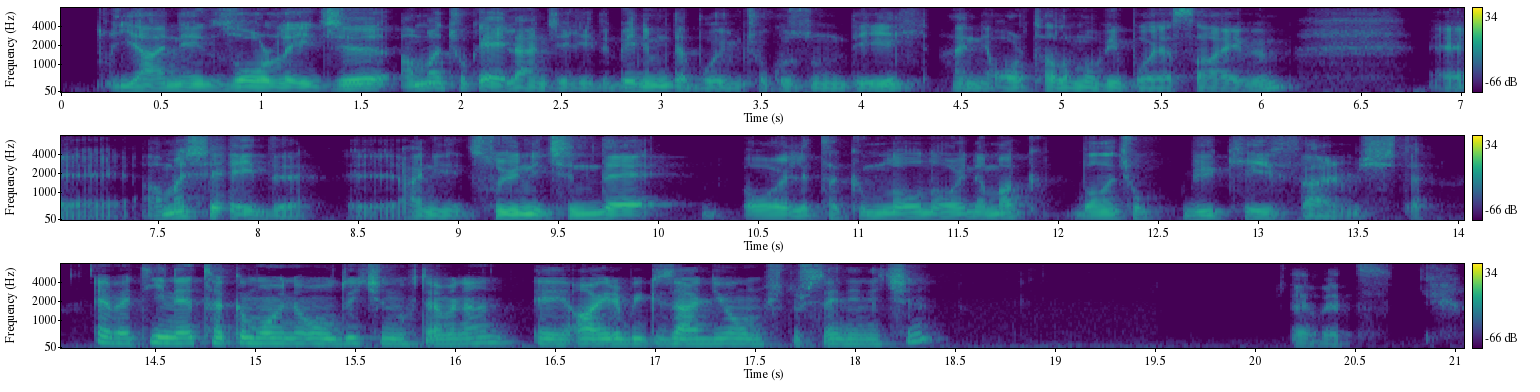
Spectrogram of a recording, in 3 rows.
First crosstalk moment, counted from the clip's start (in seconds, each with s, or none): none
